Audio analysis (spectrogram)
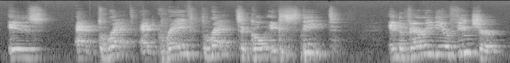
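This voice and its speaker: Echoey bit far from mic, american guy with a high voice doing a storytelling style talk, chatty and wry. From United States, Northern Plains. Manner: conversational, rhetorical repetition, wry humour. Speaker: public speaker, storyteller. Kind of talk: live conference talk, informal storytelling. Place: indoor stage talk in a roomy venue. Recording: roomy echo, distant microphone.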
